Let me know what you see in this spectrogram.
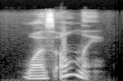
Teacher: And was connects to only, was only. Since was ends in a Z sound and only starts with a vowel, they slide together, was only. Let's try that. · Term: connected speech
